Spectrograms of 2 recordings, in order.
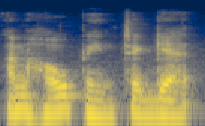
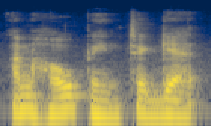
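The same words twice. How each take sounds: First: Each word is said separately with g and t. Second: The same.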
